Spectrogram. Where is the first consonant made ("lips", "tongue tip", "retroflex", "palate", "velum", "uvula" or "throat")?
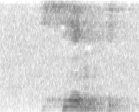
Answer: throat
